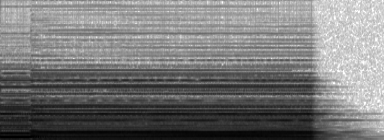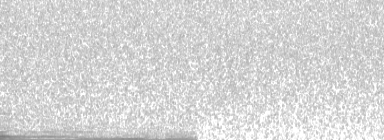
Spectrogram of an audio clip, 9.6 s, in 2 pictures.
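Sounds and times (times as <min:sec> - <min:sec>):
saxophone quartet: 0:00.0 - 0:04.1.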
